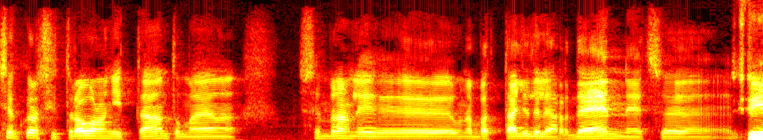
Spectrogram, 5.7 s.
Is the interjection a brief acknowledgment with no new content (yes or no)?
yes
